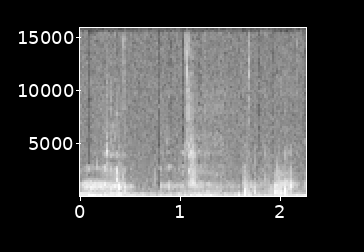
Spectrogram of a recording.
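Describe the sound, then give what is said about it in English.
Quiet sipping of tea: soft slurps and swallows with a few small mouth clicks over a couple of seconds, with no talking. “But before I do that, I need to take a sip of my tea here.”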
